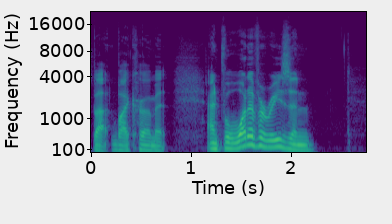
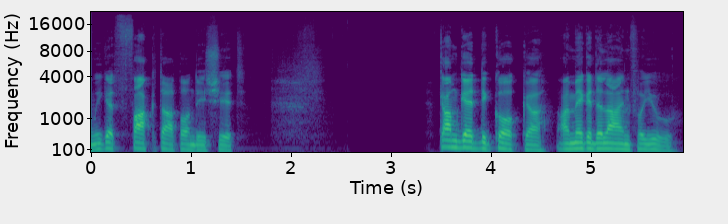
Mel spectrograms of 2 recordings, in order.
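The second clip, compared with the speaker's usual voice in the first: put-on Roman accent. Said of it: "it turned into Roman from G T A four".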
